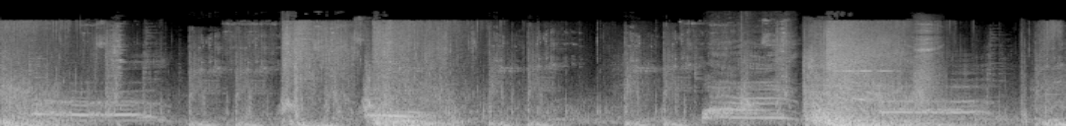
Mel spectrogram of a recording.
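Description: A large creature growls and roars close by.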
